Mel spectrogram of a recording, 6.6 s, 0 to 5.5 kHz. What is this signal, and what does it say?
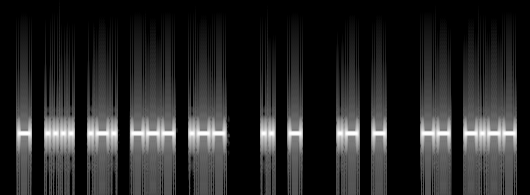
Morse code, heard as a keyed tone, about 25 wpm, spaced as for 22 wpm, 700 Hz. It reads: THROW IT AT MY
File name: Pinocchio / Pinocchio ch2 18 25 ik1hge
